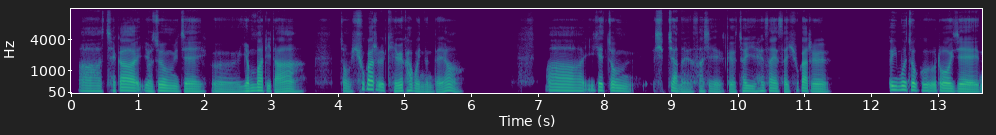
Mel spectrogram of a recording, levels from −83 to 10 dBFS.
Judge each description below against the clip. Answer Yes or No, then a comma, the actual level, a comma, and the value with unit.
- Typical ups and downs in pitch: Yes, average, 4.2 semitones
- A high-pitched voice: No, low, 115 Hz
